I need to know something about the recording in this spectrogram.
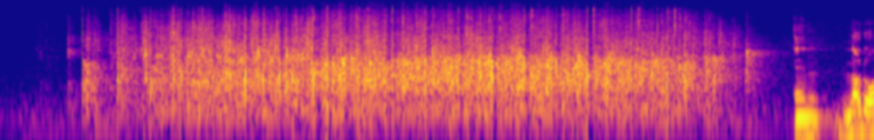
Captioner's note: audience applauding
